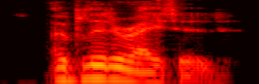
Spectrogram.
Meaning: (adjective) 1. Destroyed; (loosely) broken beyond repair 2. Forgotten 3. Very drunk or intoxicated; wasted; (verb) simple past and past participle of obliterate
- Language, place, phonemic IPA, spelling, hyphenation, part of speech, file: English, Queensland, /əˈblɪtəˌɹæɪtɪd/, obliterated, ob‧lit‧er‧at‧ed, adjective / verb, En-au-obliterated.ogg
